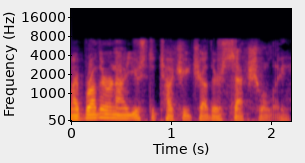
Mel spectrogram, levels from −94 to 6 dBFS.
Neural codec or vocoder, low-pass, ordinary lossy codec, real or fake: none; 7.2 kHz; AAC, 32 kbps; real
